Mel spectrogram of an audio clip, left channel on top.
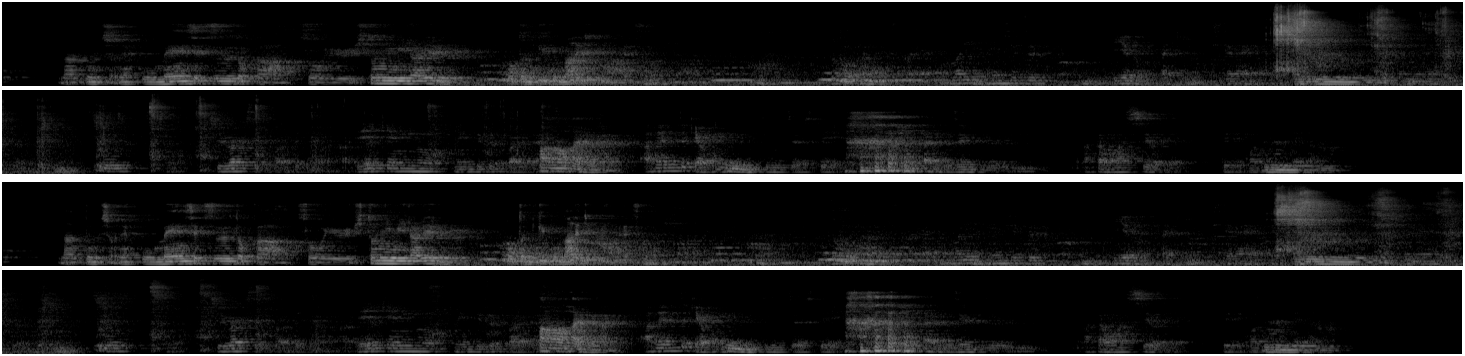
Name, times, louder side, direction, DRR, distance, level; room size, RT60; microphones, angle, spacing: voice 1, 0.6-4.6 5.0-6.6 12.9-13.9 20.0-20.8 23.0-23.7 27.2-27.9, right 1 dB, 40° right, 0 dB, 0.9 m, -41 dB
sound 1, 4.3-15.3, equal, 85° right, 1.1 m, -50 dB
voice 2, 7.3-10.4 11.1-12.9 13.7-15.9 16.2-16.4 16.7-20.4 21.0-24.9 25.4-26.4 26.8-27.7, equal, 45° left, -5 dB, 1.2 m, -52 dB
Chewing mastication, 12.6-16.9 17.1-17.4 17.7-18.6 18.9-19.2 19.4-20.1 20.5-20.7 21.7-22.1, left 3 dB, 70° left, 0.8 m, -41 dB
6.6 x 4.7 x 3.5 m, 1.2 s
head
